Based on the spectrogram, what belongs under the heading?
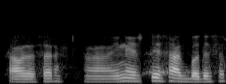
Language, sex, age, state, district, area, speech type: Kannada, male, 18-30, Karnataka, Chitradurga, rural, conversation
